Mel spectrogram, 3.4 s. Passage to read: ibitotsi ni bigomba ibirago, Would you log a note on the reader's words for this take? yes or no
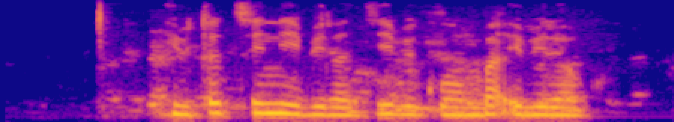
yes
